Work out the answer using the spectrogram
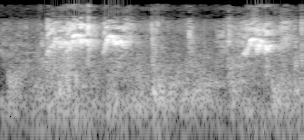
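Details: Chirping lovebirds give three loud, raspy chirp bursts, two close together and one after a pause, over a quiet background.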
